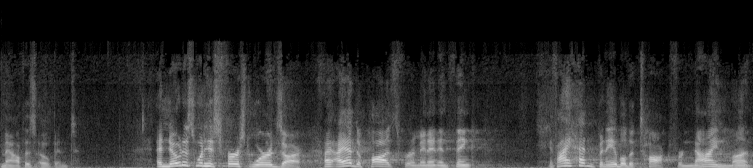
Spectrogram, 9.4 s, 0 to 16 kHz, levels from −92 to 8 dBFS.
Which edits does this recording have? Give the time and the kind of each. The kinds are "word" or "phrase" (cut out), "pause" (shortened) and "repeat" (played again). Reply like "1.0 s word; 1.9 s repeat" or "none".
none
